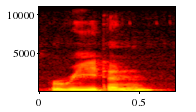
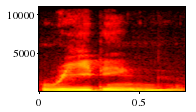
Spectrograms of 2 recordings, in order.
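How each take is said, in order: First: The ending is said without a final g sound. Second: The ending is said fully with a final g sound. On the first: It is the more informal style. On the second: It is the more formal style.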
